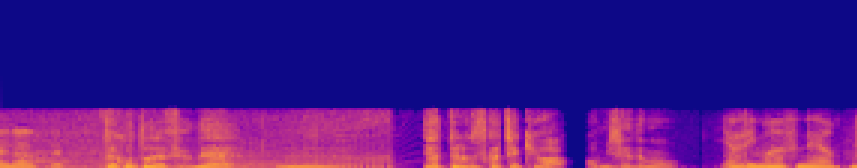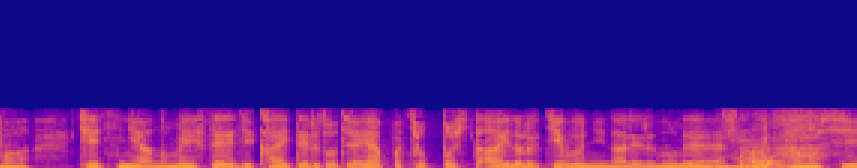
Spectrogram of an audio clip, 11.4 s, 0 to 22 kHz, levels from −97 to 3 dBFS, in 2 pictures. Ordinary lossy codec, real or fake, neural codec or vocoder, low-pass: none; real; none; none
